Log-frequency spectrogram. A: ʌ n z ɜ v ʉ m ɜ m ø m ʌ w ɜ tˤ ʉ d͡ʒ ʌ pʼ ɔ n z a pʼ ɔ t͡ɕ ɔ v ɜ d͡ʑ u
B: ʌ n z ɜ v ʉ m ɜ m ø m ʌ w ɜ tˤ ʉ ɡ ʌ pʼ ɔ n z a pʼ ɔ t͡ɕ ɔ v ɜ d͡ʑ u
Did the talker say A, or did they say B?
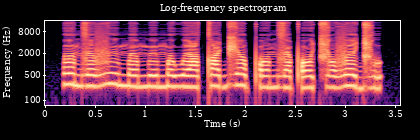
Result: A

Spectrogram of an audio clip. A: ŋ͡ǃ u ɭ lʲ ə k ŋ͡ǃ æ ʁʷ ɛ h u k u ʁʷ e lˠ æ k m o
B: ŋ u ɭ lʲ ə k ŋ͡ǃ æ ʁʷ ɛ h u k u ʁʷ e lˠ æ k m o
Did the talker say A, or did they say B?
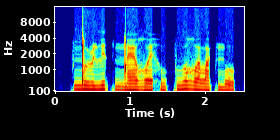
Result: A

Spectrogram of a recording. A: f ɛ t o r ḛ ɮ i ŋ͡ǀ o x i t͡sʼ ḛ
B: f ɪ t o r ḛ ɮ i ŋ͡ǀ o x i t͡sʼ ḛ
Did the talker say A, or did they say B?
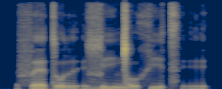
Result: A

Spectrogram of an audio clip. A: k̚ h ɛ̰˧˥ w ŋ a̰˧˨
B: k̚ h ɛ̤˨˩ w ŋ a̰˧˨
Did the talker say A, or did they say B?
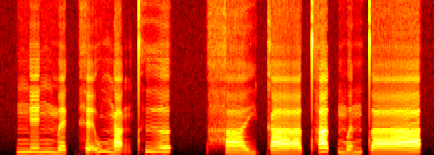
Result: A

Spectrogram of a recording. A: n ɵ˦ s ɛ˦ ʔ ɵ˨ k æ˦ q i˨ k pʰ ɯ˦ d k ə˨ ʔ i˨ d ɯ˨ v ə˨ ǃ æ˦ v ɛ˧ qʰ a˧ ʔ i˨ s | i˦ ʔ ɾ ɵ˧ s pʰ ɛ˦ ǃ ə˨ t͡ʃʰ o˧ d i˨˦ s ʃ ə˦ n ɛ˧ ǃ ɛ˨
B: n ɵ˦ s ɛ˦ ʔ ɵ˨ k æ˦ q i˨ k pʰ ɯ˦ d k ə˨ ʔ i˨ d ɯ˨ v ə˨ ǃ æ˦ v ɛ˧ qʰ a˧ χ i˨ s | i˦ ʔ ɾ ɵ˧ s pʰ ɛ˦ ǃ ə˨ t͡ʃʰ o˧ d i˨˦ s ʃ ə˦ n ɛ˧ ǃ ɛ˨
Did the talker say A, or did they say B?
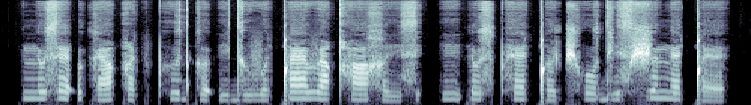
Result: B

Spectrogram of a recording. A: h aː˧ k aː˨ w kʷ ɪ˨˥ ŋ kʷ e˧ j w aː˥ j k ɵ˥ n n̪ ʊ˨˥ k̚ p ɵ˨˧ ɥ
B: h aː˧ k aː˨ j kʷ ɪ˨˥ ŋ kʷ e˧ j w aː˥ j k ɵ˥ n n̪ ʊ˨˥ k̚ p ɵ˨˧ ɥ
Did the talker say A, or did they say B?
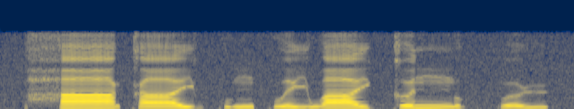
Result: B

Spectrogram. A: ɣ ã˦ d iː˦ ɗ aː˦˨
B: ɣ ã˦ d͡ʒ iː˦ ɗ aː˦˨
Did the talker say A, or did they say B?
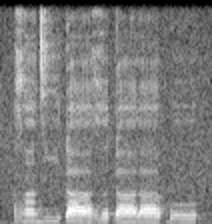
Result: A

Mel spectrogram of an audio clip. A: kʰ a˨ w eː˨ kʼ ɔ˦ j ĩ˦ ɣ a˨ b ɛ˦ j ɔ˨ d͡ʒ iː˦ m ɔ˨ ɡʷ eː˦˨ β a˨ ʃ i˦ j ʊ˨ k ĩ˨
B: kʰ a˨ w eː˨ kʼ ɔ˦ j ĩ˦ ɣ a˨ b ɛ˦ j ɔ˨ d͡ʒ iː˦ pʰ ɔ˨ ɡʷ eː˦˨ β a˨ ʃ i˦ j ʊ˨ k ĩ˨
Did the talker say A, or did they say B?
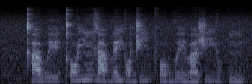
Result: B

